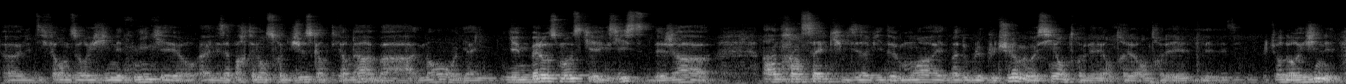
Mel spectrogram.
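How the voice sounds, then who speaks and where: Low-voiced man, distant in a roomy hall. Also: fairly even intonation, a little fast, darkish tone, a little hiss or hum. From France. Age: 30s. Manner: reflective, many fillers and restarts. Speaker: panel guest, record collector and documentary maker. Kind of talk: live panel discussion. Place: hall with an audience.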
